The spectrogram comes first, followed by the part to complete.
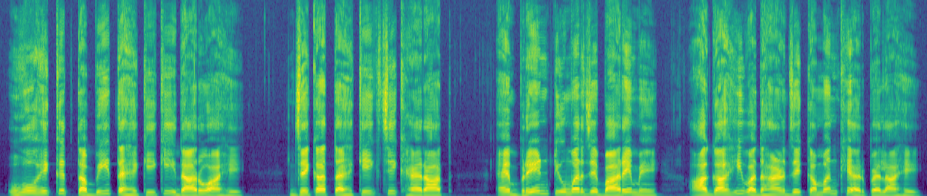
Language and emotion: Sindhi, neutral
